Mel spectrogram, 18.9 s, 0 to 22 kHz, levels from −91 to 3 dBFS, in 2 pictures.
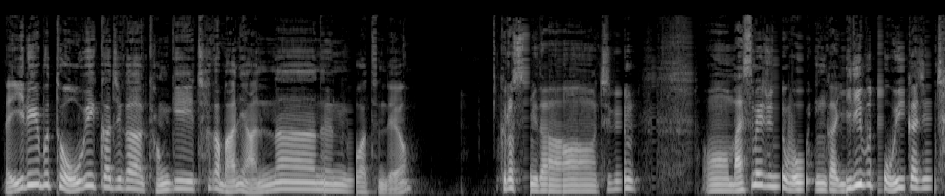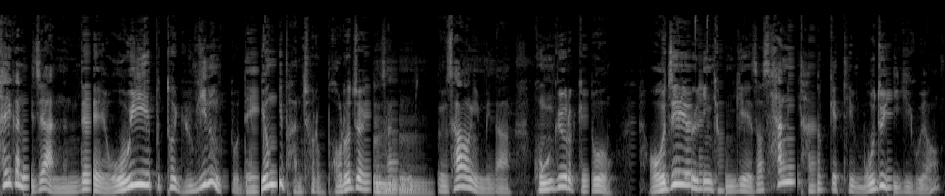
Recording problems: choppy; very; 10% of the speech affected

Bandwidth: 15.5 kHz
